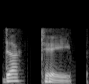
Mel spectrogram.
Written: duct tape

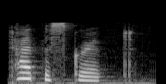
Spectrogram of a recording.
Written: typoscript

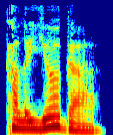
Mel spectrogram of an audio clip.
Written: kali yuga

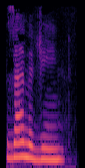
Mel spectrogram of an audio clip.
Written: zymogene

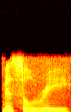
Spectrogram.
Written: missilery

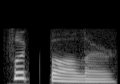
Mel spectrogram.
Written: footballer

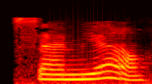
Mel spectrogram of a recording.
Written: samiel

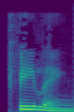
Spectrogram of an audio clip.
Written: feelingness

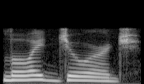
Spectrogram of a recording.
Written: Lloyd George

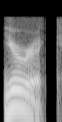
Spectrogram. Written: uric

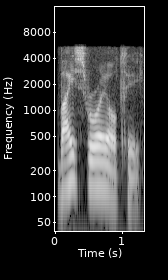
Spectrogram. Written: viceroyalty

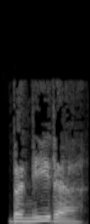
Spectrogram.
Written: bonita

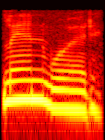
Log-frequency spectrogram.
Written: Lynnwood

